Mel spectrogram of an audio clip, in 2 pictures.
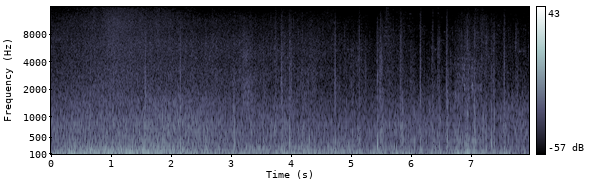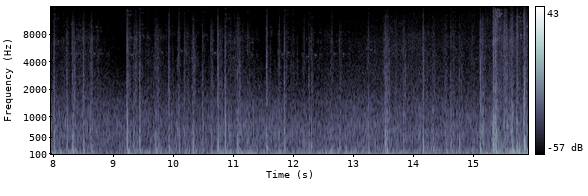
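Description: A horse gallops, its hooves clattering on a stone path.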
